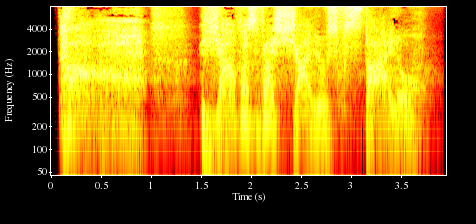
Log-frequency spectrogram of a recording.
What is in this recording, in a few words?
respawn, ru; Lycan; Dota 2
